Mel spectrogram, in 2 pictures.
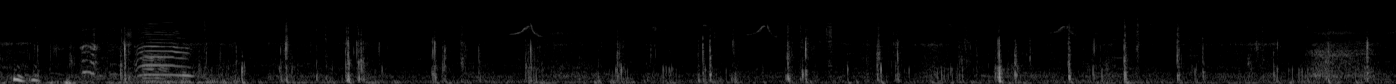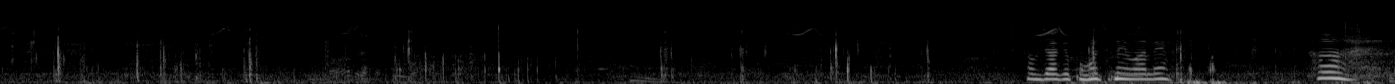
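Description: Footsteps scuff and tap on stone steps.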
